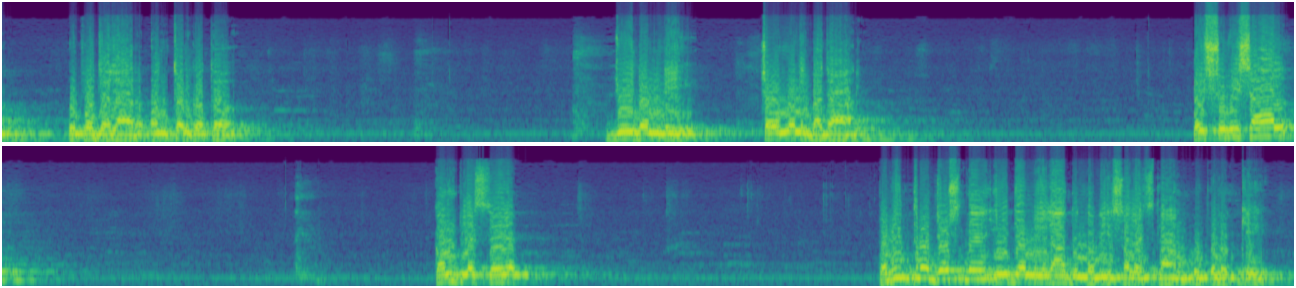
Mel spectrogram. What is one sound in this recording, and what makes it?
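A man chants loudly into a microphone in bursts, with long echoing pauses.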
